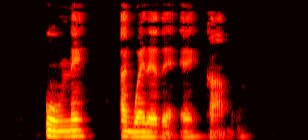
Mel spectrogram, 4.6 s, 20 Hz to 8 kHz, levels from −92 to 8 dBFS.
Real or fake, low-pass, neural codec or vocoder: real; 7.2 kHz; none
